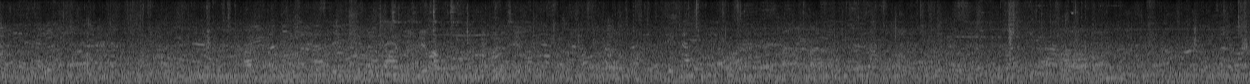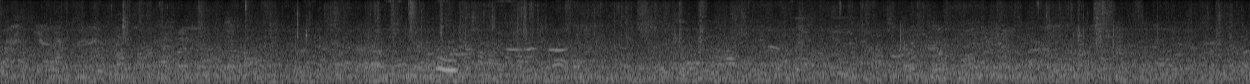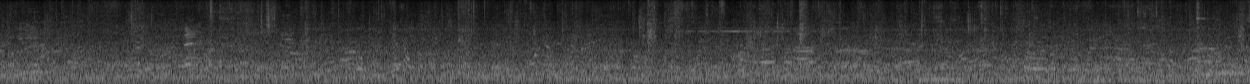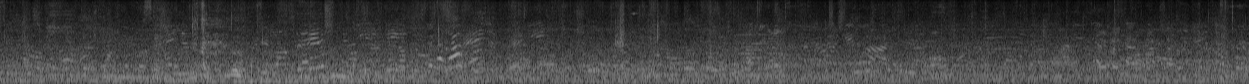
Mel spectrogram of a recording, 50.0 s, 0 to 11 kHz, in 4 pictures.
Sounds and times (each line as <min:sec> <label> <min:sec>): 0:00.0 international crowd waiting at the lifts 0:49.9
